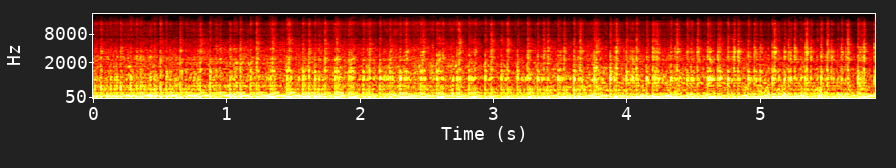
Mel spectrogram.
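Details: Mercury 115 outboard on muffs after fixing a fuel leak that made it rev high and adjusting linkages: steady, even smooth fast idle with no misses, knocks or surging; running properly.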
